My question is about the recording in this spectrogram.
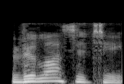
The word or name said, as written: villosity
